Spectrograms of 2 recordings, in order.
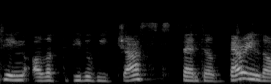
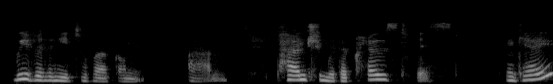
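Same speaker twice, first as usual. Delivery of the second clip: stage half-whisper, quiet aside. Walking away, the character speaks to Kaelor once out of earshot, half-whispering. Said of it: "I'm just gonna kind of whisper to Kaelor".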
